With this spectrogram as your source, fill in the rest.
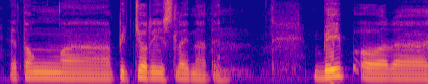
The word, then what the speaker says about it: BAPE: ah picture slide natin vape or sinasabi sa Google ang pronunciation niyan is baby pero as sa Filipino Ah ewan ko kung ako lang nagbabasa ng Bap or vape and tambay Trucker hot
